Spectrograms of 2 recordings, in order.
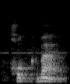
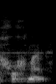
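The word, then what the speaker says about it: חכמה: H mau eh más bien hokma haciendo sonar la h y entonces llegaríamos a la primera de abajo a la izquierda, Jokma.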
